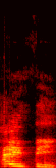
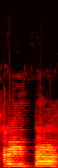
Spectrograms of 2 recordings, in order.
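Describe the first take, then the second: First: The word ends in an i vowel. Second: The word ends in an a vowel. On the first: "haiti dengan kasro" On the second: "Haita bilfat dengan fathah"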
